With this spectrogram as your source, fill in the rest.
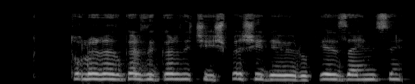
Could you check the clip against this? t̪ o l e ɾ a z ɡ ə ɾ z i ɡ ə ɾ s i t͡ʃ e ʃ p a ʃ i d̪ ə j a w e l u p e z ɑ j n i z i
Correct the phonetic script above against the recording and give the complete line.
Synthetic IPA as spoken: t̪ o l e ɾ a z ɡ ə ɾ z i ɡ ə ɾ z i t͡ʃ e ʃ p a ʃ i d̪ ə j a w e ɾ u p e z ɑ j n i s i

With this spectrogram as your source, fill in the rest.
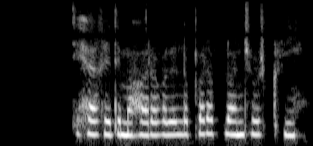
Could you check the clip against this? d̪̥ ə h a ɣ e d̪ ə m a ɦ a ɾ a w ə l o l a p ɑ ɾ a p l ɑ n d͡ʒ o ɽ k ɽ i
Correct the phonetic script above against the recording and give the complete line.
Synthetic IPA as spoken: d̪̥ ə h a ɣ e d̪ ə m a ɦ ɑ ɾ a w ə l o l a p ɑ ɾ a p l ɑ n d͡ʒ o ɽ k ɽ i

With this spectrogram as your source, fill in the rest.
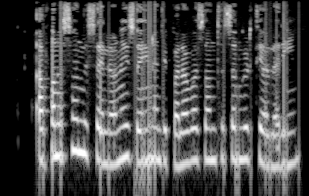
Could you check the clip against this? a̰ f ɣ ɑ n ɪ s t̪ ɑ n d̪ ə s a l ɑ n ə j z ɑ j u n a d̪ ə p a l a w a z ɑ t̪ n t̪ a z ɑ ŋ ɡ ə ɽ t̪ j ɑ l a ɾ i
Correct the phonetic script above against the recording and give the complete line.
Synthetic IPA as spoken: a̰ f ɣ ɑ n ɪ s t̪ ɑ n d̪ ə s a l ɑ n ə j z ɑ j u n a d̪ ə p a l a w a z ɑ n t̪ a z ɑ ŋ ɡ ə ɽ t̪ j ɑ l a ɾ i

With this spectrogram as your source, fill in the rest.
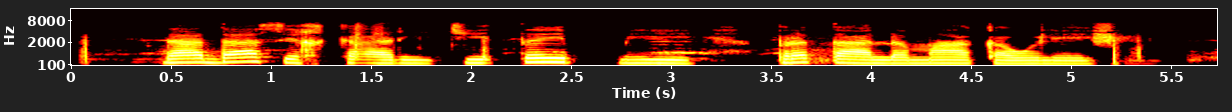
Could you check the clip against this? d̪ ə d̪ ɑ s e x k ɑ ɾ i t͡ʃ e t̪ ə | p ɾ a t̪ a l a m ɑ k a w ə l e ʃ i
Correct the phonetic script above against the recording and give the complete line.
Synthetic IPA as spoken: d̪ ɑ d̪ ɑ s e x k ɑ ɾ i t͡ʃ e t̪ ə | p ɾ a t̪ a l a m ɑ k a w ə l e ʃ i

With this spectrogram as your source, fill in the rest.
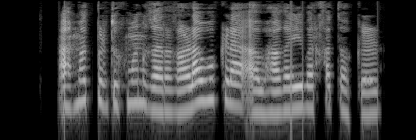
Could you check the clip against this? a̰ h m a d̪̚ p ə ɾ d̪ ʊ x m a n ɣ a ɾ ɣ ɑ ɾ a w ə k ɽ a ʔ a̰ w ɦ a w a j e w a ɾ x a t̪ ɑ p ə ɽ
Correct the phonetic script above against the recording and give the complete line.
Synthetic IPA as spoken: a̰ h m a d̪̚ p ə ɾ d̪ ʊ x m a n ɣ a ɾ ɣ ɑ ɽ a w ə k ɽ a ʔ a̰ w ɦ a ɣ a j e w a ɾ x a t̪ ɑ k ə ɽ

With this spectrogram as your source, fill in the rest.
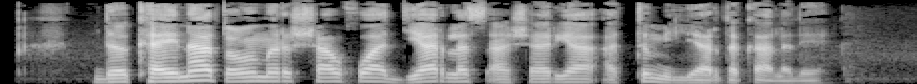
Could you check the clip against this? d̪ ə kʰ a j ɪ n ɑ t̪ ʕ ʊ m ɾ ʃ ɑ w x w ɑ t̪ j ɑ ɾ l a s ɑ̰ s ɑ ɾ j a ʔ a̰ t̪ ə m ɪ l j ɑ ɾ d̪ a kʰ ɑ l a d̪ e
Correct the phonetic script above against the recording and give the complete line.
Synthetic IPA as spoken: d̪ ə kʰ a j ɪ n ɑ t̪ ʕ ʊ m ɾ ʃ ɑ w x w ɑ d̪ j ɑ ɾ l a s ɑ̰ ʃ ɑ ɾ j a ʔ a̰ t̪ ə m ɪ l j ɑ ɾ d̪ a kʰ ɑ l a d̪ e

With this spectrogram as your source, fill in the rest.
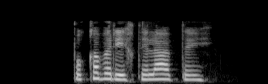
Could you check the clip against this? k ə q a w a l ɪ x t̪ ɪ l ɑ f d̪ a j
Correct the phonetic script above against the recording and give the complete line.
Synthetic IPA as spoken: p ə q a b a ɾ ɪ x t̪ ɪ l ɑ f d̪ a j

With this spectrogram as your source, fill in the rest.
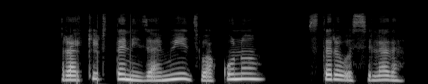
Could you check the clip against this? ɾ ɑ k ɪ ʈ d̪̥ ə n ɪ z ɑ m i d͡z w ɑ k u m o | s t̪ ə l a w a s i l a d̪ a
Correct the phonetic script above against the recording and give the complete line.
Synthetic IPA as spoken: ɾ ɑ k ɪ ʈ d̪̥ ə n ɪ z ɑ m i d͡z w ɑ k u n o | s t̪ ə ɾ a w a s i l a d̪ a

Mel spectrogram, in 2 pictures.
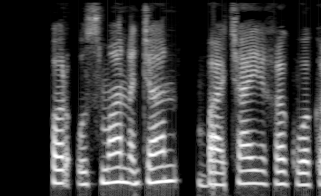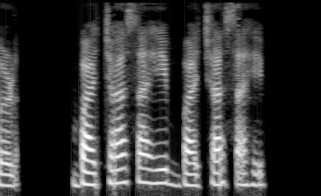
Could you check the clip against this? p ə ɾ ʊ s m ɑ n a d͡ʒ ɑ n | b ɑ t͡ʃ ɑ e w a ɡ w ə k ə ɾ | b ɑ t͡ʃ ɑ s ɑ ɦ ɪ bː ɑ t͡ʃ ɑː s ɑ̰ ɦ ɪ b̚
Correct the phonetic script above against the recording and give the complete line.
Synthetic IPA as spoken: p ə ɾ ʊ s m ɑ n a d͡ʒ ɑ n | b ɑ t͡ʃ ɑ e ɣ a ɡ w ə k ə ɽ | b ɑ t͡ʃ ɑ s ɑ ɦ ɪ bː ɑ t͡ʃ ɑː s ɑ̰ ɦ ɪ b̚

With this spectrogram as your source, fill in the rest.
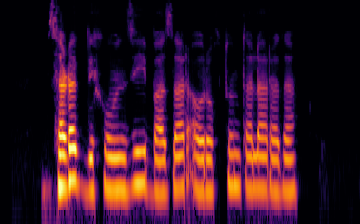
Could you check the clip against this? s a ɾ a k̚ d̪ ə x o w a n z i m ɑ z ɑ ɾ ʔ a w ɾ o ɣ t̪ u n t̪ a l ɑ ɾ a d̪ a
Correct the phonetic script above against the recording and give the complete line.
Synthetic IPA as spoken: s a ɽ a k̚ d̪ ə x o w a n z i b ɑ z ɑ ɾ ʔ a w ɾ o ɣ t̪ u n t̪ a l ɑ ɾ a d̪ a

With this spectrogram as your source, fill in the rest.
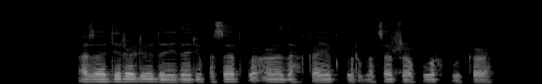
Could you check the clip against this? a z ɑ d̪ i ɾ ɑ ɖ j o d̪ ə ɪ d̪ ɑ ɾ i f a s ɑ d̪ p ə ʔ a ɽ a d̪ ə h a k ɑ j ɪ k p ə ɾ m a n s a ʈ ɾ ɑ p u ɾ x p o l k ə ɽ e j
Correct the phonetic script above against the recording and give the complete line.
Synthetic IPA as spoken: a z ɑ d̪ i ɾ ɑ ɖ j o d̪ ə ɪ d̪ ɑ ɾ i f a s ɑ d̪ p ə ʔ a ɽ a d̪ ə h a k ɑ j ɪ k p ə ɾ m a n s a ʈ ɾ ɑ p o ɾ x p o ɾ k ə ɽ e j

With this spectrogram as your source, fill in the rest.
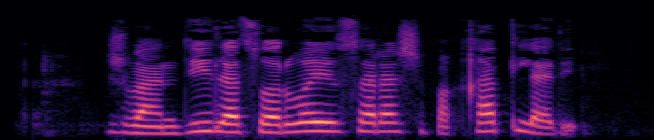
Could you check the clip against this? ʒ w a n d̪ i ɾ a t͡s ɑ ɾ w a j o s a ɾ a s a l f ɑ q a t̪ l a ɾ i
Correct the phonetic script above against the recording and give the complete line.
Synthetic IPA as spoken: ʒ w a n d̪ i l a t͡s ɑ ɾ w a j o s a ɾ a ʃ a f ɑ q a t̪ l a ɾ i

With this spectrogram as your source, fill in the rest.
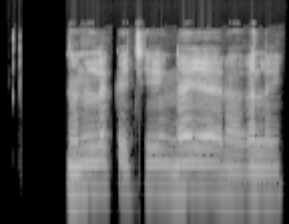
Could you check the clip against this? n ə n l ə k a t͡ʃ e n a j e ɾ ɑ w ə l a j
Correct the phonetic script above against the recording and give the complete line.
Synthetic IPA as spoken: n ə n l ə k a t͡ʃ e n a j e ɾ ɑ ɣ ə l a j

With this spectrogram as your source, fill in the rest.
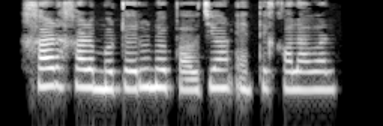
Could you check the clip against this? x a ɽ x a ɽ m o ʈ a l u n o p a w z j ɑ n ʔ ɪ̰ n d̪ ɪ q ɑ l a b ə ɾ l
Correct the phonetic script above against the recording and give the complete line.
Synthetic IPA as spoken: x a ɽ x a ɽ m o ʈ a ɾ u n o p a w z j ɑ n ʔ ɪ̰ n t̪ ɪ q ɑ l a w ə l

